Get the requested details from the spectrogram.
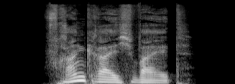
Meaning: France-wide; in all of France
- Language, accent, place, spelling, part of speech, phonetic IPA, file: German, Germany, Berlin, frankreichweit, adjective, [ˈfʁaŋkʁaɪ̯çˌvaɪ̯t], De-frankreichweit.ogg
